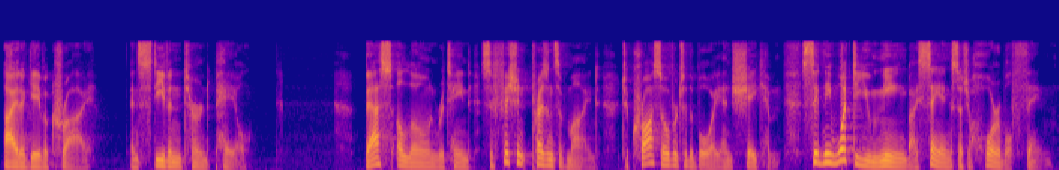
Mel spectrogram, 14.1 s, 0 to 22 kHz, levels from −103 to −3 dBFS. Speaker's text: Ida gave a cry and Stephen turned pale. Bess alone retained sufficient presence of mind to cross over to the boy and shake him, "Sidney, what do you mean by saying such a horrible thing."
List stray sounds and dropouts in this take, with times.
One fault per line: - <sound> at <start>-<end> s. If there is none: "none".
none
